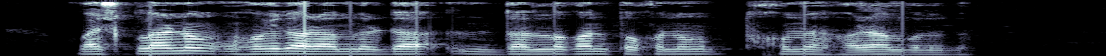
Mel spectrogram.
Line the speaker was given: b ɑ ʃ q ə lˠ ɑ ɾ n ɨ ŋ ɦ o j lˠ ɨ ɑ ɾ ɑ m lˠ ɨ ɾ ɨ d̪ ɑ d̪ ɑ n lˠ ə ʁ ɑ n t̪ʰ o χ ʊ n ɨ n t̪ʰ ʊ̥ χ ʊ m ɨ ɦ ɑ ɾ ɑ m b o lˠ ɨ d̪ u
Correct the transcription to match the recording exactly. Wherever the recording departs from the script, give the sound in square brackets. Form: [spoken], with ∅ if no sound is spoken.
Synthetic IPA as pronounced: b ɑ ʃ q ə lˠ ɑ ɾ n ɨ ŋ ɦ o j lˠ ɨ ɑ ɾ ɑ m lˠ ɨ ɾ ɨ d̪ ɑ d̪ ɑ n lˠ ə ʁ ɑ n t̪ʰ o χ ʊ n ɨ [ŋ] t̪ʰ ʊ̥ χ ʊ m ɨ ɦ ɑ ɾ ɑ m b o lˠ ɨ d̪ u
